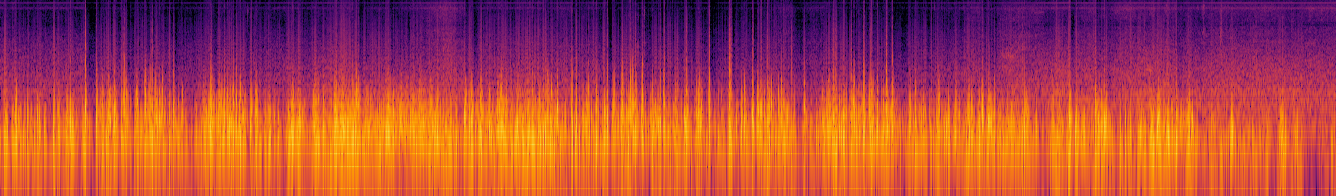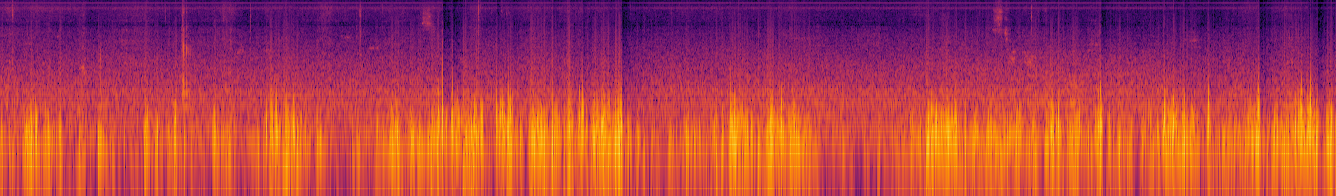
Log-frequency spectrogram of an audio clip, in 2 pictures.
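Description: Wind buffets loudly outdoors, rumbling in gusts.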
